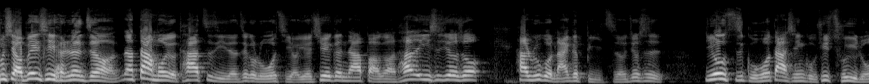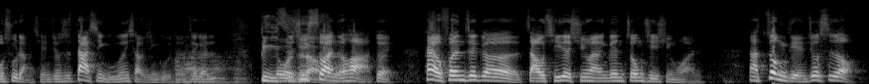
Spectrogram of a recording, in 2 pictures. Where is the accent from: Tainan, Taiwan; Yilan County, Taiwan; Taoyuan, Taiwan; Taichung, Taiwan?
Taoyuan, Taiwan; Zhongli; 中坜其实温刀马，我老家也在中坜哦，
